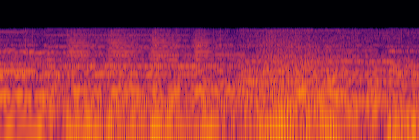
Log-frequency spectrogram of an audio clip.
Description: fat bottom hits and the little flute and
